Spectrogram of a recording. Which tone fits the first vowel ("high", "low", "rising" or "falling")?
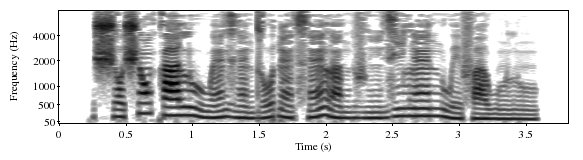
low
